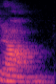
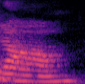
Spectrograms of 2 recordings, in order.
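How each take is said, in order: First: Said in the usual way. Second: राम with the आ stretched long; राम, its आ held about three beats; drawn-out राम. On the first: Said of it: "generally हम राम बोल देते हैं". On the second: Shown as a demonstration. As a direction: pull the vowel of राम out, slow and held. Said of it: "लंबा खींचते हुए बोलते हैं राम".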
